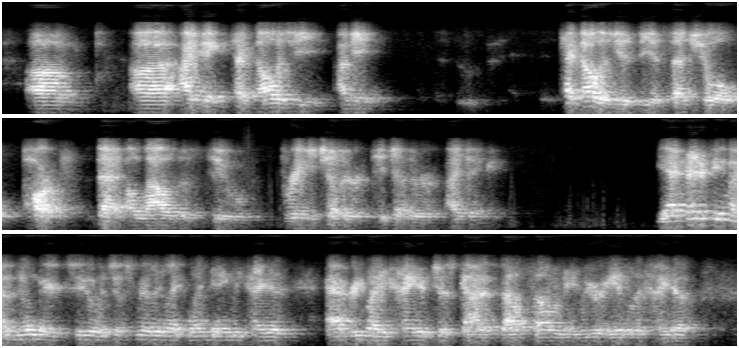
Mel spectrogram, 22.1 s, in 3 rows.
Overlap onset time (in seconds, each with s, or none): none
